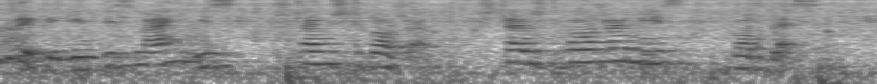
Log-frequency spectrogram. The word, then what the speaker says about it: Szczęść Boże: And the crowd of you, it's very difficult word to be pronounced. You have sh, sh, ow, sh, sh, together, disaster.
